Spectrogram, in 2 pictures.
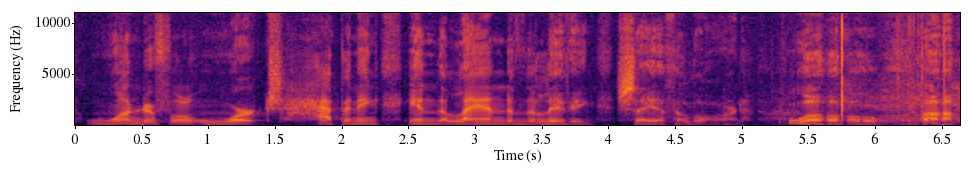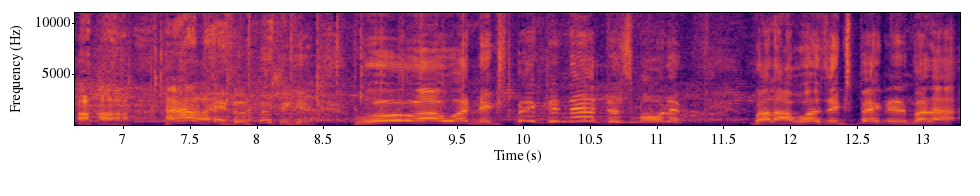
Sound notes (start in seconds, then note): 5.7 applause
